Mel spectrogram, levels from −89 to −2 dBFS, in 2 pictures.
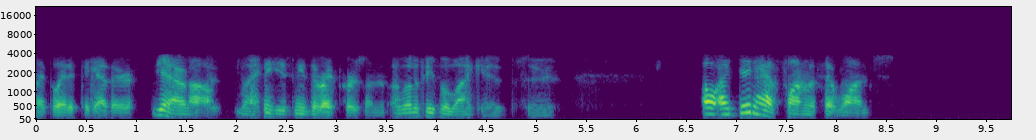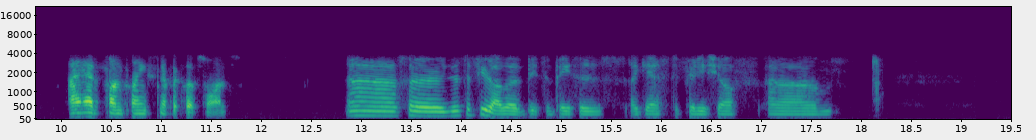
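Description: From start to finish the speech carries AMR narrowband mobile codec damage. It is confined to a 250 Hz to 3.5 kHz band and rebuilt from a coarse vocal-tract model, sounding plainly buzzy and synthetic, which fits a low 7.4 kbps mode. A spectrogram shows a hard ceiling at 3.5 kHz.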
